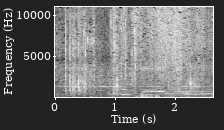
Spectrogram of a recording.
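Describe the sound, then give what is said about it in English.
A chainsaw cuts into one of the Tumors Oaks during their removal on April 23, 2013, its engine droning with a shifting, revving pitch over steady rough noise, with splintering cracks and faint voices of watching people in the background. “And then every time the chainsaw cuts on, just listen to the people get quiet.”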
